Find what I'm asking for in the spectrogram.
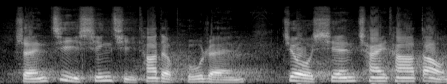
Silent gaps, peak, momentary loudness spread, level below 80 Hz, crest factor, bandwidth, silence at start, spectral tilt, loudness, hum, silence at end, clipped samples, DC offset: none; 0 dBFS; 7 LU; -52 dBFS; 12 dB; 16 kHz; 0.15 s; -5.5 dB/octave; -13 LUFS; none; 0 s; under 0.1%; under 0.1%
